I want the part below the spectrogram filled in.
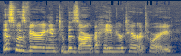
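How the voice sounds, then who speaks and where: A young woman in her twenties reading fan fiction aloud in an animated way, stumbling over the odd sentence. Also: a little high, brisk. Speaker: guest story reader. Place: small attic bedroom.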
